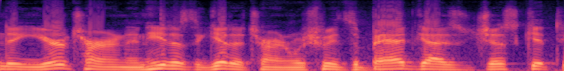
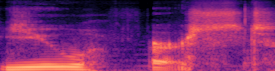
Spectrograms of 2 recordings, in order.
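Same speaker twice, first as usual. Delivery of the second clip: very mechanical, machine-like synthetic robotic voice. Describing a character turning to look at you, speaking in a very mechanical voice. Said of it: "a very mechanical voice that isn't her".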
